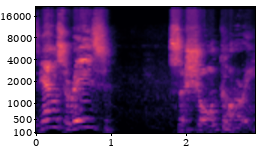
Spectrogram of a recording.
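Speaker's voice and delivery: usual speaking voice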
